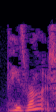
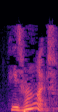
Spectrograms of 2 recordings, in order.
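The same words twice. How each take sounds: First: Soft, hushed first "He's right"; half to herself, a dawning "He's right" said softly; quiet inner realisation. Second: "He's right" again, louder and decided; firm conviction. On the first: Recalling the speech that moved her, soft dawning realisation. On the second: Moved by the speech, louder firm agreement. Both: Retold or imitated. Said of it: "And I thought".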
